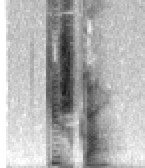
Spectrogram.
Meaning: 1. gut, intestine, bowel 2. giblets, pluck 3. insides, contents, spares 4. hose (for watering) 5. tunnel, tunnel-like room
- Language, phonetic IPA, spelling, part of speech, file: Russian, [kʲɪʂˈka], кишка, noun, Ru-кишка.ogg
